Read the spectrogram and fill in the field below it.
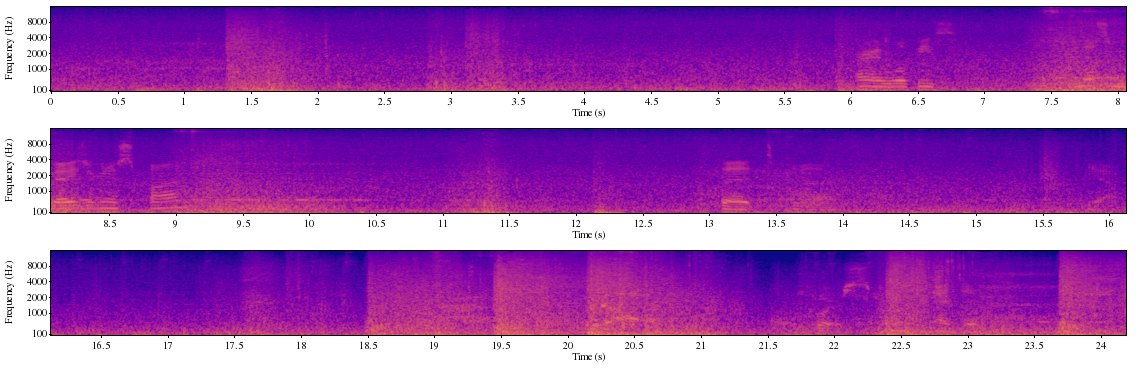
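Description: Wooden crates smash and splinter.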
